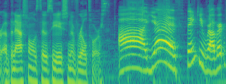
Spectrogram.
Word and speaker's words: REALTOR: sarah did you know the correct way to pronounce our title is realtor wait it's not realtor or real latour no it's realtor and the definition of a realtor is a person who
